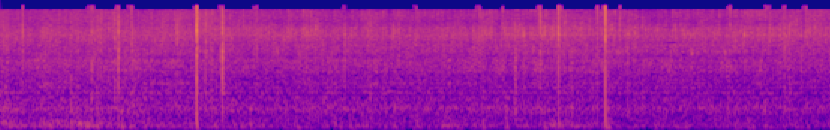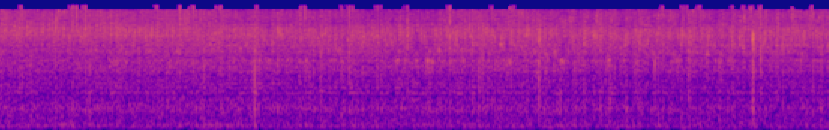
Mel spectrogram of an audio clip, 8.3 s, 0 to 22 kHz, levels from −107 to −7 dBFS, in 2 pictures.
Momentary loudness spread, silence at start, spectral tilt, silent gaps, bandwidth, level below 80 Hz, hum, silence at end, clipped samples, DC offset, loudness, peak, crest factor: 6 LU; 0 s; 2 dB/octave; none; 19 kHz; under -90 dBFS; none; 0 s; under 0.1%; under 0.1%; -41 LUFS; -6 dBFS; 38 dB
